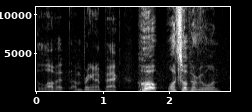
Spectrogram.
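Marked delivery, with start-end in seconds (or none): 1.5-2.7 loud surfer dude bro voice. Opening a video by greeting everyone, in a surfer bro voice. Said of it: "It's that surfer bro, dude bro voice".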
